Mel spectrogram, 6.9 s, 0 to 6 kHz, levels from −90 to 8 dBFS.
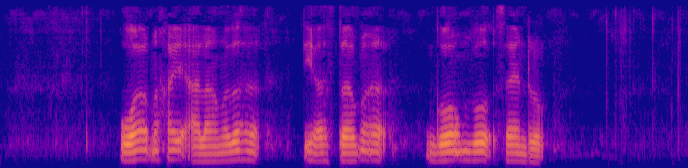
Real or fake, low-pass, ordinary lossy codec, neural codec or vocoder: fake; 5.4 kHz; MP3, 32 kbps; codec, 16 kHz, 4.8 kbps, FACodec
